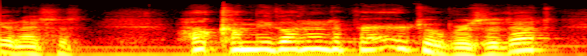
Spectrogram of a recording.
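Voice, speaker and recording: Very fast and with lively intonation, a man delivers his lines. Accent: Canadian Prairie. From Canada, Winnipeg. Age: 80s+. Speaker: war veteran. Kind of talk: recorded testimony. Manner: halting.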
